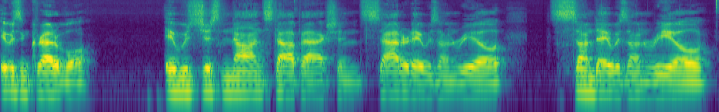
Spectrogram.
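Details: Adult man speaking; typical voice.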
